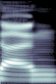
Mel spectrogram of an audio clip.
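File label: "goeng6", Cantonese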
